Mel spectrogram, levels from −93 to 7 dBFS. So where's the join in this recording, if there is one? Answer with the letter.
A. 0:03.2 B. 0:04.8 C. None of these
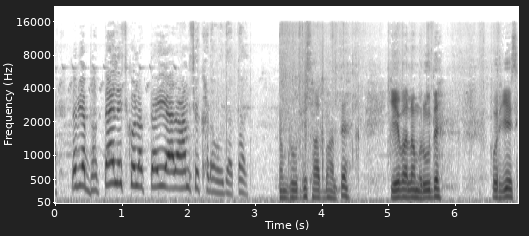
A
